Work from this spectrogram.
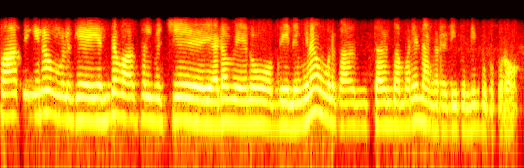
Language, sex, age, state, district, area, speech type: Tamil, female, 60+, Tamil Nadu, Virudhunagar, rural, conversation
